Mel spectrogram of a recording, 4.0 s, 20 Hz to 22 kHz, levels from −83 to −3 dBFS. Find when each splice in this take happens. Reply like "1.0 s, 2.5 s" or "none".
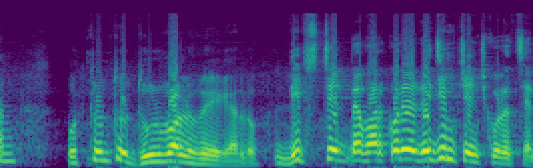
2.0 s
